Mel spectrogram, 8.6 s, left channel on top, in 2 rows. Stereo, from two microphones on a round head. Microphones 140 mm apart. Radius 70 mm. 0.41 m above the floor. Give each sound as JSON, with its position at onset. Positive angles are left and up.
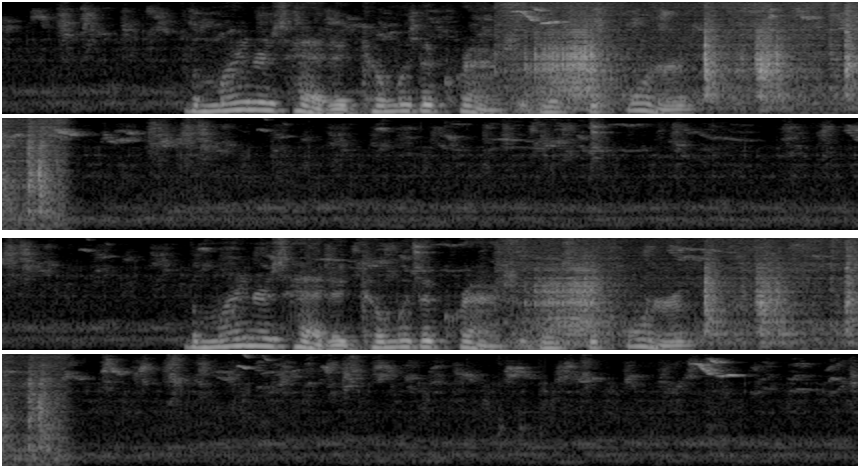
{"t": 0.9, "sound": "a man speaking", "side_deg": -25, "distance_m": 2.5}
{"t": 2.5, "sound": "a crack", "side_deg": 50, "distance_m": 1.1}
